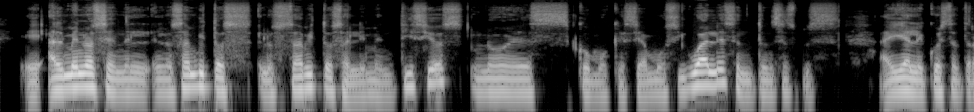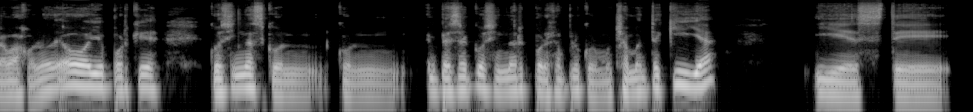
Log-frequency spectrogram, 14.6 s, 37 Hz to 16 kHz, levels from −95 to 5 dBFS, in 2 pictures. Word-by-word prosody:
eh, 100 Hz, -, -3 dB
al 125 Hz, +3 st, +5 dB
menos 145 Hz, 0 st, +9 dB
en 110 Hz, -2 st, +1 dB
el 110 Hz, -2 st, -2 dB
en 110 Hz, -, -4 dB
los 110 Hz, +2 st, -3 dB
ámbitos 140 Hz, -5 st, +3 dB
los 105 Hz, +4 st, -4 dB
hábitos 130 Hz, -2 st, +1 dB
alimenticios 95 Hz, +3 st, -3 dB
no 115 Hz, -1 st, -2 dB
es 110 Hz, 0 st, -4 dB
como 95 Hz, -2 st, -6 dB
que 90 Hz, -, -12 dB
seamos 100 Hz, +4 st, -6 dB
iguales, 165 Hz, +8 st, +5 dB
entonces 105 Hz, +2 st, -5 dB
pues -, -, -13 dB, 0.3 s
a 95 Hz, -, -5 dB
ella 120 Hz, +2 st, +5 dB
le 105 Hz, -2 st, +2 dB
cuesta 110 Hz, -2 st, -3 dB
trabajo, 100 Hz, 0 st, -4 dB
lo 115 Hz, +5 st, -1 dB
de -, -, 0 dB
oye 155 Hz, -3 st, +6 dB
porque 135 Hz, +1 st, -2 dB, 0.4 s
cocinas 135 Hz, +5 st, +1 dB
con 95 Hz, -2 st, -5 dB
con 90 Hz, -2 st, -9 dB, 0.2 s
empecé 115 Hz, +1 st, -1 dB
a -, -, -3 dB
cocinar 120 Hz, -3 st, -2 dB
por 115 Hz, -3 st, -2 dB
ejemplo, 110 Hz, +3 st, -6 dB
con 95 Hz, -4 st, -7 dB
mucha 100 Hz, +4 st, -4 dB
mantequilla 150 Hz, -, +1 dB, 0.7 s
y 105 Hz, -2 st, -1 dB
este 90 Hz, -2 st, -5 dB
110 Hz, 170 wpm, -23 LUFS, 100-130 Hz, 0.7 s, menos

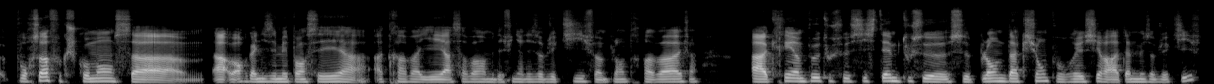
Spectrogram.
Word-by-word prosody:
pour 135 Hz, -2 st, -4 dB
ça 175 Hz, 0 st, +6 dB
faut 180 Hz, -, -11 dB
que -, -, -8 dB
je -, -, -4 dB
commence 140 Hz, 0 st, 0 dB
à, 110 Hz, -4 st, +5 dB
mmh, -, -, -15 dB
à -, -, +5 dB
organiser 130 Hz, 0 st, 0 dB
mes 125 Hz, 0 st, +1 dB
pensées, 125 Hz, +1 st, 0 dB
à 120 Hz, -3 st, -1 dB
à 115 Hz, -, -7 dB
travailler, 120 Hz, -2 st, -2 dB
à 110 Hz, -, +2 dB
savoir 120 Hz, -1 st, -4 dB
me 120 Hz, -, -4 dB
définir 115 Hz, +2 st, -7 dB
des 120 Hz, 0 st, -6 dB
objectifs, 125 Hz, +3 st, -7 dB
un 110 Hz, 0 st, -2 dB
plan 120 Hz, 0 st, -5 dB
de -, -, -10 dB
travail. 120 Hz, 0 st, +1 dB
Enfin 125 Hz, -1 st, -10 dB, 0.6 s
à 125 Hz, -2 st, +9 dB
créer 155 Hz, +6 st, -1 dB
un 145 Hz, -1 st, +3 dB
peu 155 Hz, +3 st, +1 dB
tout 155 Hz, -1 st, -10 dB
ce 145 Hz, 0 st, -6 dB
système, 150 Hz, +2 st, 0 dB
tout 150 Hz, +1 st, -8 dB
ce 130 Hz, -5 st, +1 dB
ce 125 Hz, 0 st, -2 dB
plan 140 Hz, +5 st, +1 dB
d'action 140 Hz, +3 st, 0 dB
pour 125 Hz, -6 st, -8 dB
réussir 125 Hz, +3 st, -1 dB
à 115 Hz, -, +3 dB
atteindre 120 Hz, +3 st, -1 dB
mes 120 Hz, -1 st, -2 dB
objectifs 115 Hz, -, -6 dB
125 Hz, 215 wpm, -24 LUFS, 120-140 Hz, 0.6 s, à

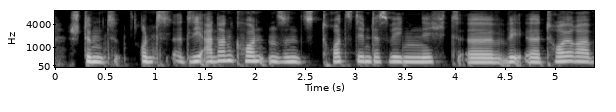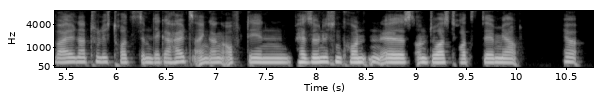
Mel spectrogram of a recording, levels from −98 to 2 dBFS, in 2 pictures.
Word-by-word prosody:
Stimmt, 200 Hz, -3 st, +1 dB, 0.2 s
und, 195 Hz, -4 st, 0 dB
äh, 220 Hz, -, -6 dB
die 215 Hz, +3 st, +1 dB
anderen 240 Hz, +4 st, +2 dB
Konten 230 Hz, -3 st, +1 dB
sind 200 Hz, -1 st, -1 dB
trotzdem 215 Hz, +1 st, -1 dB
deswegen 205 Hz, 0 st, +1 dB
nicht, 200 Hz, 0 st, -2 dB
äh, 185 Hz, -1 st, +1 dB
we 200 Hz, -1 st, +1 dB
äh, 190 Hz, -1 st, +1 dB
teurer, 215 Hz, 0 st, +1 dB
weil 185 Hz, +1 st, +1 dB
natürlich 195 Hz, -1 st, -3 dB
trotzdem 180 Hz, 0 st, -4 dB
der 180 Hz, -, -3 dB
Gehaltseingang 180 Hz, -1 st, -1 dB
auf 170 Hz, -, -5 dB
den 180 Hz, -1 st, 0 dB
persönlichen 190 Hz, +1 st, +2 dB
Konten 185 Hz, 0 st, +1 dB
ist 180 Hz, 0 st, +3 dB
und 180 Hz, 0 st, -1 dB
du 175 Hz, -, +4 dB
hast 180 Hz, 0 st, +2 dB
trotzdem 175 Hz, +1 st, -1 dB
ja, 170 Hz, -2 st, +1 dB, 0.5 s
ja. 195 Hz, -2 st, -1 dB
190 Hz, 165 wpm, -27 LUFS, 180-205 Hz, 0.5 s, du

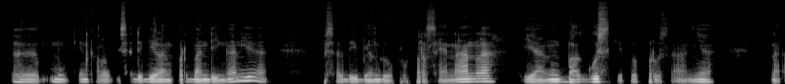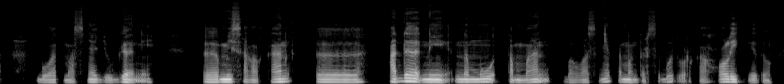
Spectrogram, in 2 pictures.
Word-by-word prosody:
eee, 110 Hz, -2 st, -1 dB, 0.2 s
mungkin 115 Hz, 0 st, -2 dB
kalau 105 Hz, 0 st, -5 dB
bisa -, -, -9 dB
dibilang 110 Hz, 0 st, +2 dB
perbandingan 110 Hz, +3 st, +1 dB
ya, 175 Hz, -1 st, 0 dB, 0.5 s
bisa -, -, -9 dB
dibilang 105 Hz, -1 st, 0 dB
20 100 Hz, -2 st, -6 dB
persenan 115 Hz, +6 st, -1 dB
lah 135 Hz, 0 st, 0 dB, 0.3 s
yang 110 Hz, 0 st, +3 dB
bagus 115 Hz, +2 st, +1 dB
gitu -, -, -10 dB
perusahaannya. 105 Hz, -1 st, -4 dB, 0.6 s
Nah -, -, -5 dB, 0.4 s
buat 105 Hz, -1 st, -3 dB
Masnya 105 Hz, +2 st, -2 dB
juga 105 Hz, +2 st, +2 dB
nih, -, -, -5 dB, 0.5 s
eee, 110 Hz, 0 st, +3 dB
misalkan, 115 Hz, +2 st, +3 dB, 0.3 s
eee, 110 Hz, -1 st, +2 dB, 0.3 s
ada 140 Hz, +2 st, +7 dB
nih 110 Hz, -2 st, +6 dB
nemu 115 Hz, +2 st, +4 dB
teman 105 Hz, +1 st, 0 dB, 0.2 s
bahwasanya 105 Hz, +4 st, -7 dB
teman 115 Hz, -2 st, 0 dB
tersebut 115 Hz, +5 st, -9 dB
workaholic 120 Hz, -3 st, -1 dB
gitu, 100 Hz, -2 st, -7 dB
110 Hz, 125 wpm, -23 LUFS, 105-115 Hz, 0.6 s, ada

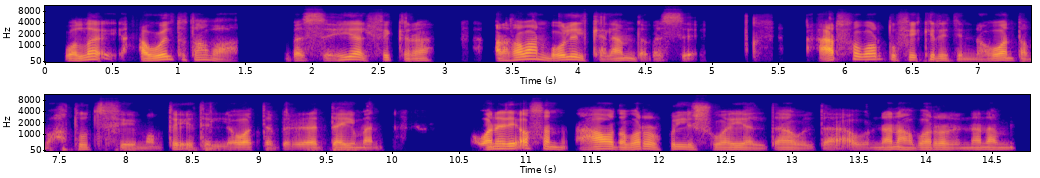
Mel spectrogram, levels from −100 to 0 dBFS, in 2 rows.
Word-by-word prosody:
والله -, -, +3 dB, 0.2 s
حاولت 150 Hz, +9 st, +5 dB
طبعًا. 140 Hz, +1 st, -5 dB, 0.4 s
بس -, -, -3 dB
هي 155 Hz, +5 st, +2 dB
الفكرة 115 Hz, -6 st, -4 dB, 0.5 s
أنا -, -, +2 dB
طبعًا 170 Hz, +6 st, +6 dB
باقول 145 Hz, -, +4 dB
الكلام 120 Hz, -4 st, 0 dB
ده -, -, -8 dB
بس 390 Hz, -, -8 dB, 1.0 s
عارفة 175 Hz, -, +6 dB
برضه 170 Hz, +2 st, +2 dB
فكرة 115 Hz, -7 st, -4 dB
إن 90 Hz, -1 st, -11 dB
هو 110 Hz, +8 st, +3 dB
أنت 120 Hz, -, -5 dB
محطوط 120 Hz, -2 st, -7 dB
في 95 Hz, -1 st, -6 dB
منطقة 95 Hz, -, -6 dB
اللي 90 Hz, 0 st, -8 dB
هو 105 Hz, -, +3 dB
التبريرات 100 Hz, 0 st, -4 dB
دايمًا. 105 Hz, -2 st, -1 dB, 0.7 s
هو 120 Hz, -, +5 dB
أنا 135 Hz, +4 st, +7 dB
ليه 145 Hz, +1 st, +7 dB
أصلًا 130 Hz, -5 st, -1 dB
هاقعُد 135 Hz, -1 st, +5 dB
أبرّر 130 Hz, +3 st, +2 dB
كل 125 Hz, -1 st, -2 dB
شوية 105 Hz, -1 st, -1 dB
لده 95 Hz, +3 st, -4 dB
و 95 Hz, -2 st, -6 dB
لده 90 Hz, -, -7 dB
أو 100 Hz, -, -6 dB
إن 105 Hz, +2 st, -12 dB
أنا 115 Hz, 0 st, +2 dB
أبرّر 110 Hz, -1 st, -2 dB
إن 100 Hz, +1 st, -10 dB
أنا 110 Hz, +1 st, -2 dB
م 105 Hz, -1 st, -11 dB
115 Hz, 175 wpm, -26 LUFS, 105-135 Hz, 1.0 s, أنا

